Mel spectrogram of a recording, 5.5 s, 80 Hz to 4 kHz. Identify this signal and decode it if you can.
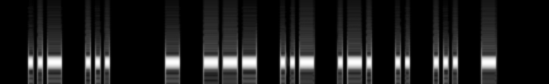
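Morse code, heard as a keyed tone, about 25 wpm, spaced as for 20 wpm, 550 Hz. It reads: US TOURIST
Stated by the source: Morse code news headlines sent at 20 wpm.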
